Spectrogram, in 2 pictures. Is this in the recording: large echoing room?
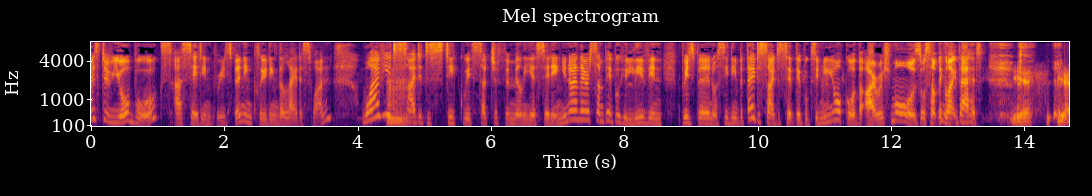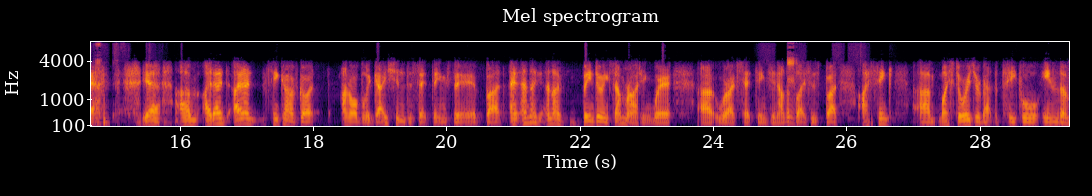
no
